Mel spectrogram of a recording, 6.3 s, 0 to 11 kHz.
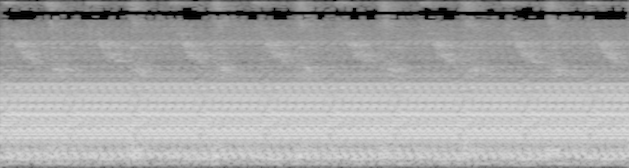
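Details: Loud continuous buzzing drone with steady rhythmic pulsing inside the scan room during a tibia/fibula lower-leg MRI sequence with a GE high-definition lower-extremity coil (stated as 16 or 8 channel), test scan; normal MRI scanner noise.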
